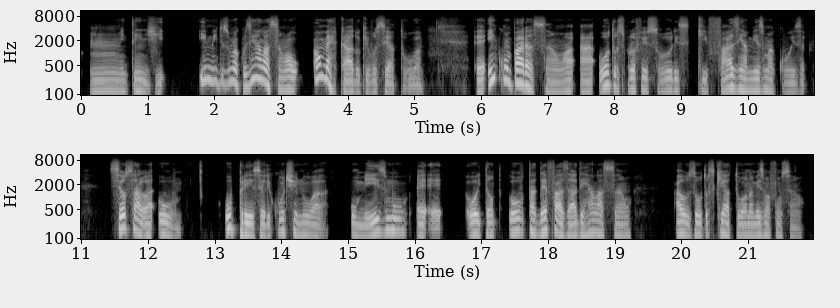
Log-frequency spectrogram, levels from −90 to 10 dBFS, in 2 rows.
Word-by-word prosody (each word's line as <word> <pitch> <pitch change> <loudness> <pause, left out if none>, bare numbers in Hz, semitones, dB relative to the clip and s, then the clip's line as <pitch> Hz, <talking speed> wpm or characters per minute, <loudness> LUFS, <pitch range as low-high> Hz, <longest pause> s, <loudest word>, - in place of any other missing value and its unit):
Hum, 110 +1 -5
entendi. 105 -2 -6 0.5
E 230 -1 +1
me 220 -2 -1
diz 185 0 -5
uma 205 -3 +2
coisa, 150 +4 -3
em - - +3
relação 180 - +3
ao 125 -2 +2 0.2
ao 250 +3 +6
mercado 105 - +2
que 100 - -7
você 100 0 -4
atua, 85 -2 -8 0.8
eh, 110 +1 +4
em 205 +7 +6
comparação 160 - +3
a 115 0 0
a 105 0 0
outros 155 -4 +1
professores 120 -2 -4
que 115 0 -7
fazem 130 +5 0
a 120 - +1
mesma 120 0 -2
coisa, 95 -2 -10 0.5
seu 175 +2 +5
sala 115 -8 +3
o 115 -8 +1 0.7
o 175 - +6
preço 120 -8 +4
ele 115 +1 -1
continua 120 -6 -2 0.4
o 115 - -1
mesmo, 145 +8 0
eh 115 -1 +2 0.2
eh, - - -8 0.3
ou 130 +2 +5
então 125 0 -2
t - - -28
ou 145 +2 +3
tá 145 - +1
defasado 120 -4 +3
em - - +1
relação 115 -3 -3 0.6
aos 125 -3 +2
outros 125 0 -1
que 135 - 0
atuam 115 -2 0
na 110 -1 -1
mesma 115 0 -1
função? 95 -6 -10
120 Hz, 145 wpm, -21 LUFS, 110-145 Hz, 0.8 s, ao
